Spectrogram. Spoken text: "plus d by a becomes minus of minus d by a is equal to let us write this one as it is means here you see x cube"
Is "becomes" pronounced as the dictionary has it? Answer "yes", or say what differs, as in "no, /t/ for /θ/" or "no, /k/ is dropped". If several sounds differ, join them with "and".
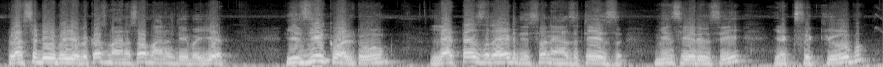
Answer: no, /m/ is dropped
